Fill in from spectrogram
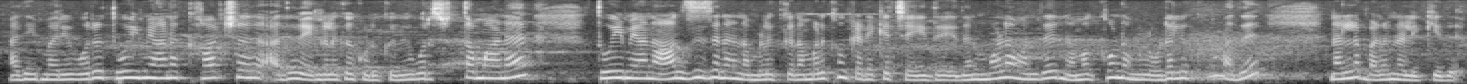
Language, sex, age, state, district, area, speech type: Tamil, female, 45-60, Tamil Nadu, Thanjavur, rural, spontaneous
